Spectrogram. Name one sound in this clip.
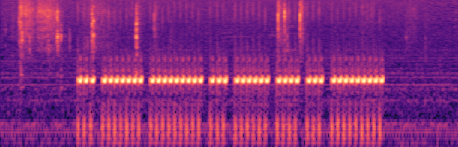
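Rapid electronic game blips tick as text types out.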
